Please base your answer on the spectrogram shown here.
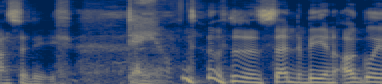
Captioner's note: laughing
